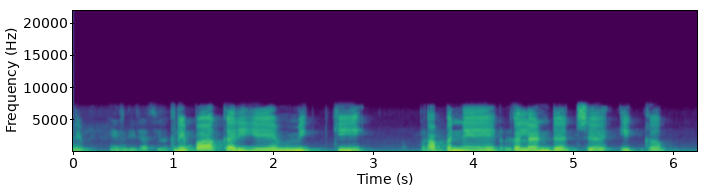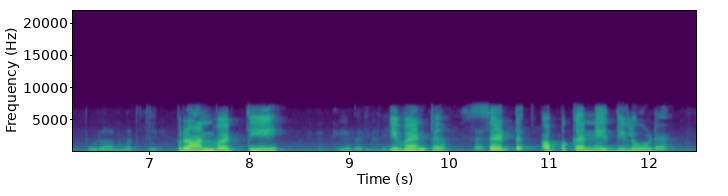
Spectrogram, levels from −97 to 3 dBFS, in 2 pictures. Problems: continuous background conversations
